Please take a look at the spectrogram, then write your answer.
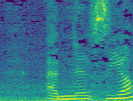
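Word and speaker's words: amnesia: উচ্চারণটা মোটামুটি আমি একটা লিখে দিয়েছি এস এর উচ্চারণটা জ এর মাঝামাঝি হবে অ্যামনেজিয়া অথবা অ্যামনেজা অ্যামনেজা ক্লিয়ার মনে রাখার ক্ষমতা কমে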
